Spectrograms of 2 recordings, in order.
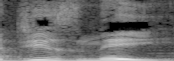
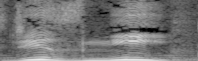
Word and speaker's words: Disney: O EY no final da palavra de Disney, na verdade não se fala Disney, se fala em inglês, na pronúncia em inglês, Disney. Tem o som de I.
